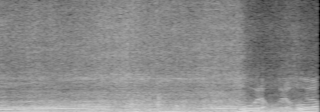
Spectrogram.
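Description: Honda sport motorcycle's engine pulling under acceleration, its note rising steadily for about the first second and a half, then running on with road noise. A man's voice comes in near the end.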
